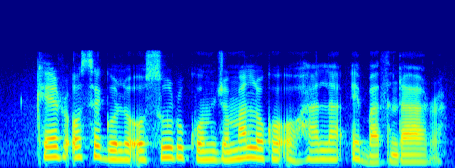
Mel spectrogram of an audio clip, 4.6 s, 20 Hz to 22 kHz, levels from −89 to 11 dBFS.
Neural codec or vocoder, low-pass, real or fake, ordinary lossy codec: none; 7.2 kHz; real; none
